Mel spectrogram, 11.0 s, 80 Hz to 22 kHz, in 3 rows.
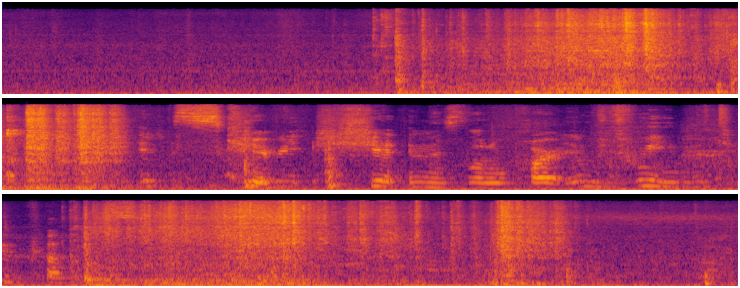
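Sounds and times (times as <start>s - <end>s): train rumble and rushing: 0.0s - 11.0s.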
